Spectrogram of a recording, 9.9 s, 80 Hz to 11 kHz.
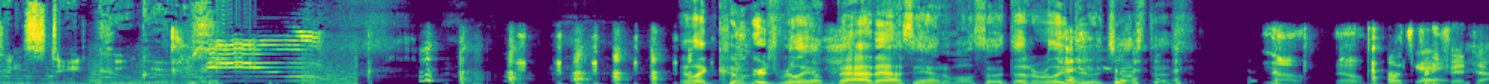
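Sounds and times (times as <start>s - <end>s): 
speech: 0.2s - 2.5s, 4.6s - 9.9s
cat meowing: 1.2s - 2.4s
laughter: 2.4s - 6.0s, 6.9s - 8.0s, 9.1s - 9.9s.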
